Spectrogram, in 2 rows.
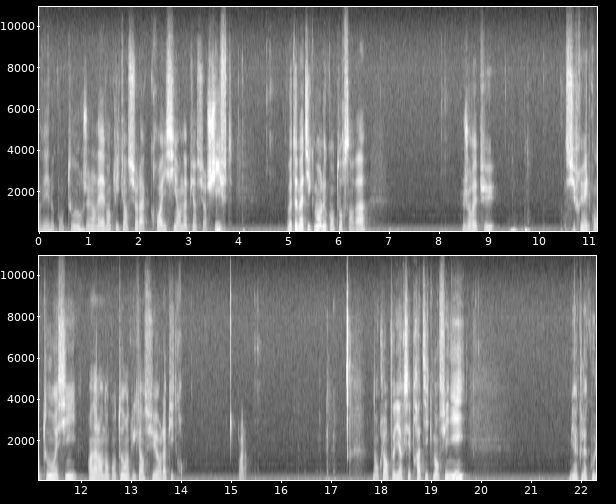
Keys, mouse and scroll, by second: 4.7 shift+click, 8.2 click, 9.8 ctrl+z, 10.2 ctrl+middle click, 11.6 click, 14.0 click, 15.6 click, 17.0 KP_Subtract, 18.0 click, 19.2 click, 20.0 click.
